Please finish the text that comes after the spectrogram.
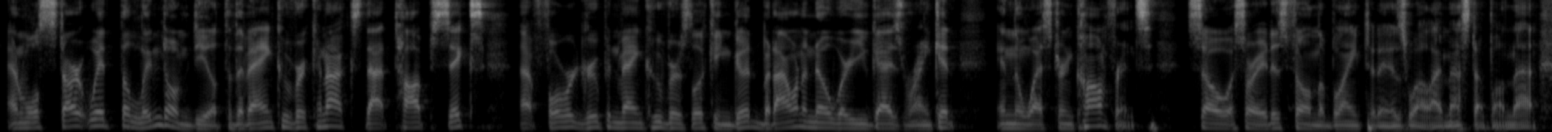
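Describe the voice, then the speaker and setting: A man hosting a casual sports podcast, hoarse and raspy after a weekend of partying, talking in a laid-back, joking way. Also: on the low side, animated, fairly quick, hardly any pauses, no echo, clean studio sound. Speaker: podcast host.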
